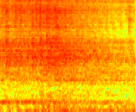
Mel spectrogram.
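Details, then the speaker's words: Scrap-yard Chinese scooter with a small single-cylinder engine, carburetor just refitted, air cleaner off, catches and revs with a buzzy putter and runs on its own but slightly uneven; owner plans carburetor adjustment. "oh yeah actually she idles doesn't idle smoothly like I like it to but I'll tune that up a little bit adjust that carburetor a bit"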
